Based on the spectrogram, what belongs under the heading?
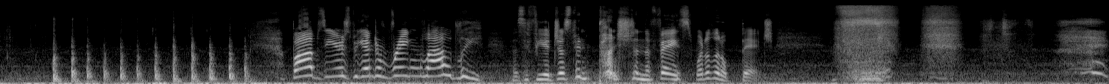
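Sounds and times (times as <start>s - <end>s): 
rapid knocking on a bathroom door in a panic: 0.5s - 2.6s
speech: 2.9s - 8.9s.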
